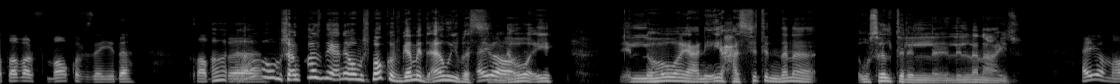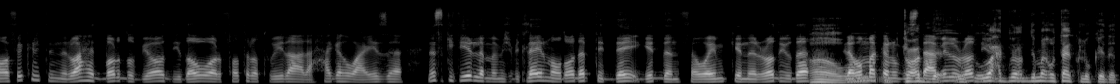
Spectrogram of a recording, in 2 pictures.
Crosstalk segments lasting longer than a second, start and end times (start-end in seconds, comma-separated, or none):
19.3-21.5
